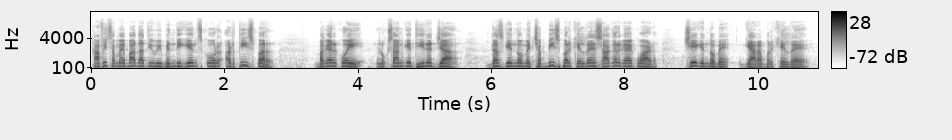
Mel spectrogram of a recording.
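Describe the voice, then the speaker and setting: A man delivers excited cricket commentary as the play-by-play caller. His voice is high-pitched and clear, with very little room sound. He stretches his words out when calling the big shots. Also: normal speed, no room sound.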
